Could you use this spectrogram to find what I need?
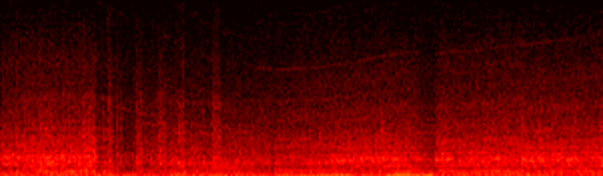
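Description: A racing car engine drops in pitch as the car brakes, then revs up again.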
